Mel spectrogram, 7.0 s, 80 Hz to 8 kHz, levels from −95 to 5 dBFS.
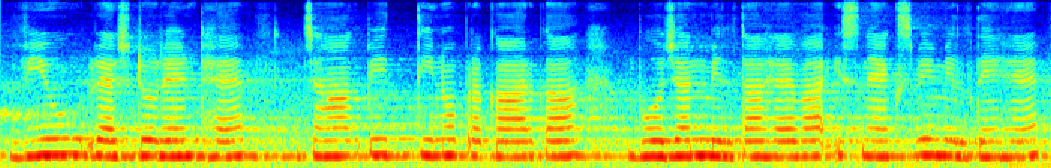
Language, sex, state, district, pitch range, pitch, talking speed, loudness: Hindi, female, Uttarakhand, Tehri Garhwal, 230-235 Hz, 230 Hz, 135 wpm, -14 LUFS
